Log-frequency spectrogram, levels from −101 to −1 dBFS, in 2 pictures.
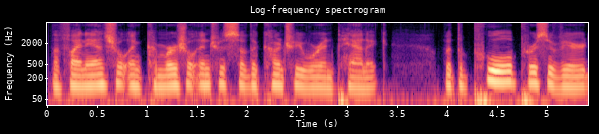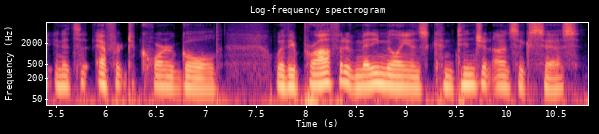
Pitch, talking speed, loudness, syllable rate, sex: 120 Hz, 165 wpm, -20 LUFS, 5.2 syllables/s, male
